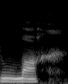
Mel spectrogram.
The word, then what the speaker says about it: loch: voiced V Viller cative think of it like the a in some pronunciations of the Scottish word Lo like The Lochness Monster exactly yeah but in this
